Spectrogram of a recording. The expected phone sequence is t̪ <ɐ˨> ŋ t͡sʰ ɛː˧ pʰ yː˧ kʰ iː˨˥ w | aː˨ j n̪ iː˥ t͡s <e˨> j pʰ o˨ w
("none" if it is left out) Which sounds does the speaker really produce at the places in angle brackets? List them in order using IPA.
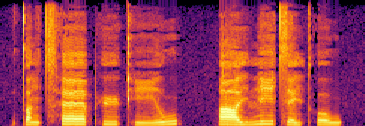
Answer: ɐ˨, e˨

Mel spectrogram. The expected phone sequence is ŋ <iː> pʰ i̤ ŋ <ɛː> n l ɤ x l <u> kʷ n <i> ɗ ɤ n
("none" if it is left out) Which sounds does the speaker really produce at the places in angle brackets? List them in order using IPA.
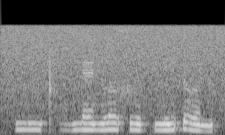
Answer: iː, ɛː, u, i

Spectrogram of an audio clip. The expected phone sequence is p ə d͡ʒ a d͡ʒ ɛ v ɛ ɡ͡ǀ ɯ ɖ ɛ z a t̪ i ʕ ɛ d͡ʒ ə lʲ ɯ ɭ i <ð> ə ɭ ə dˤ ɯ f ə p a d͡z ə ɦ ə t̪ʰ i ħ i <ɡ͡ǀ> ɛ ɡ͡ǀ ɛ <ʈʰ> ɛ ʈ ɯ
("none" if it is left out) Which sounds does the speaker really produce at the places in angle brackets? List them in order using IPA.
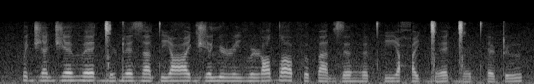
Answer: v, ɡ͡ǀ, t̪ʰ

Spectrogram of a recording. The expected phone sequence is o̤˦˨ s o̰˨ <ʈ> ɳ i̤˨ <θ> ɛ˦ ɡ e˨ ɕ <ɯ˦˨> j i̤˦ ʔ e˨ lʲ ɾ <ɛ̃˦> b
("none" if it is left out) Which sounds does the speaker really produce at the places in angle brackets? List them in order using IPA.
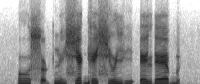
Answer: ʈ, ɕ, ɯ˨, ɛ˦

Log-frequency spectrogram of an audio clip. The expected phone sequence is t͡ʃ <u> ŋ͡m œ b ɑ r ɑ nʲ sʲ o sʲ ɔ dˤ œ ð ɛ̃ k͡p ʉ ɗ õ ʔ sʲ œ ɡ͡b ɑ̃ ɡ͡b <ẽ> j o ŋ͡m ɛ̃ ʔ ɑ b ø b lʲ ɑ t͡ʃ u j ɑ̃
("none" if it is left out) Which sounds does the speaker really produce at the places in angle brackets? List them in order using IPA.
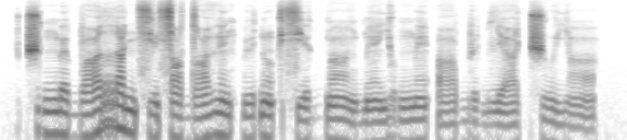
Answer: ʉ, ɛ̃

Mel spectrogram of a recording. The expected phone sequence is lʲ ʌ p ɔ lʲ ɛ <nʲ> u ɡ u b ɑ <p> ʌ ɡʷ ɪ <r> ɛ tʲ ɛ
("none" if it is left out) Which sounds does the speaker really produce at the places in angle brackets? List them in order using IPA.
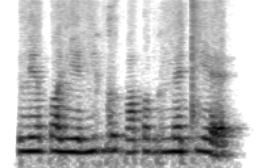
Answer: nʲ, p, n

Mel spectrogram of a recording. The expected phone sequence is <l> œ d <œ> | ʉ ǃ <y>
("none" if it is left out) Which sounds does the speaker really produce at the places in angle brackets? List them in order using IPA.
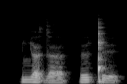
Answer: ʎ, œ, y

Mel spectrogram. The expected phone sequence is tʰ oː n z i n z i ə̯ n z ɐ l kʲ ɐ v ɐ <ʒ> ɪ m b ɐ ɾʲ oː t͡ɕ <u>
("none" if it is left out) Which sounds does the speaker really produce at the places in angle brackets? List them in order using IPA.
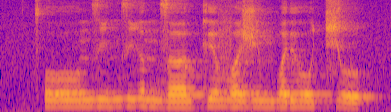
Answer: ʒ, ʊ

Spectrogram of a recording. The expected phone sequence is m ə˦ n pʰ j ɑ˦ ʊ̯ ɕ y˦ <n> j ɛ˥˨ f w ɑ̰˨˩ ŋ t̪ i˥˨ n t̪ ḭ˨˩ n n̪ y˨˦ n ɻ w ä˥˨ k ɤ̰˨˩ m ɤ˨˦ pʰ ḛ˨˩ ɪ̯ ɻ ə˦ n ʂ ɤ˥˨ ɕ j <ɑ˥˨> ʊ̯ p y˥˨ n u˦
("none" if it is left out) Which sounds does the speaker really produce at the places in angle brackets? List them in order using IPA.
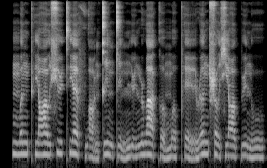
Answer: t̪ʰ, ɑ˥˨

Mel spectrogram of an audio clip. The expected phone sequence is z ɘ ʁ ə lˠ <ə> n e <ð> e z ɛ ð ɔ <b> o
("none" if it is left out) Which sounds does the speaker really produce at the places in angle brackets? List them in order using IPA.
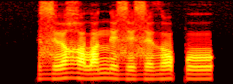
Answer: ə, z, p

